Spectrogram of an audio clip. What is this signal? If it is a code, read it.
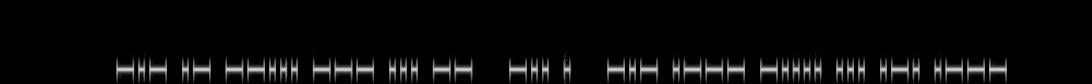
Morse code, heard as a keyed tone, about 21 wpm, 700 Hz. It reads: KA7OSM DE KJ6SRJ
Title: USA Callsign DE Callsign 22wpm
